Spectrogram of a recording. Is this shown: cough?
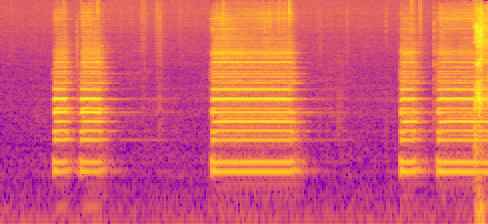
no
